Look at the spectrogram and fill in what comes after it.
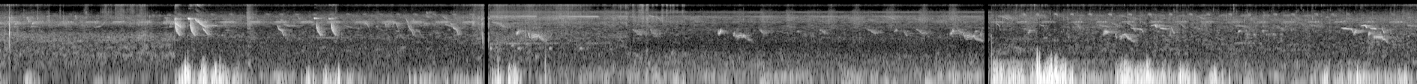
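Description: Small birds chirping, with many short, quick calls that slide downward in pitch, over a high pulsing insect trill. Low gusts of wind buffet the microphone at times, loudest a little after the middle.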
